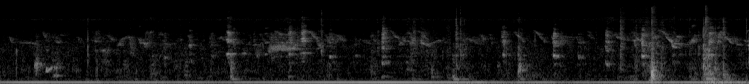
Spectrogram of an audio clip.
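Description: Small flock of quails kept on a permaculture homestead, making short chirping and clucking calls scattered irregularly over a steady low hum, fairly quiet and close.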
